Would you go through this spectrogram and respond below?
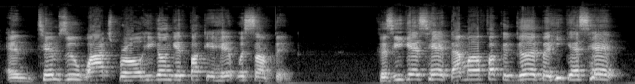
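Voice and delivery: high-pitched hyped boxer impression; Rolly. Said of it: "the Rolly impersonation is A one".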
